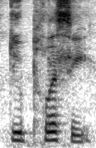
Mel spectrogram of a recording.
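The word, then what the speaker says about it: du Plessis: It's pronounced Duplessis.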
